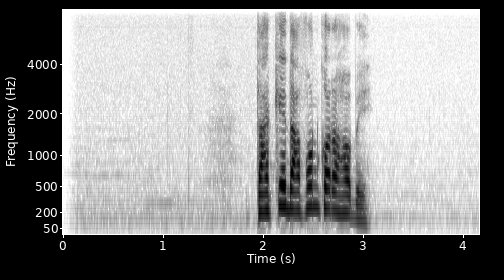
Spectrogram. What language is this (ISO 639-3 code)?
ben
